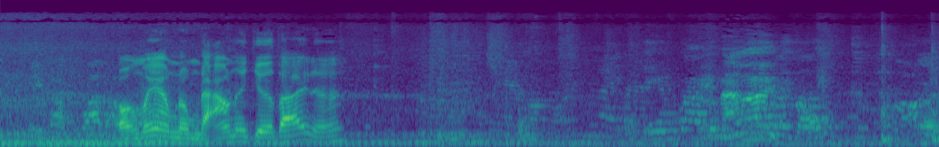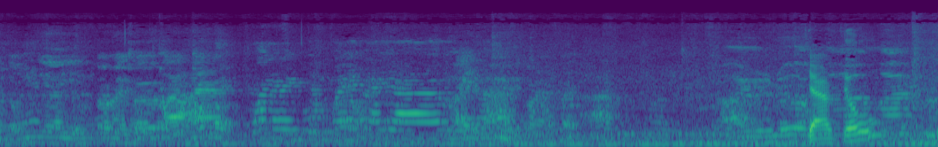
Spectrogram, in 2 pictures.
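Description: Elderly men talk casually close by, outdoors.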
